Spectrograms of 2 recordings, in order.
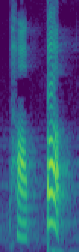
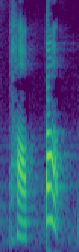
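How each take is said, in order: First: The stress falls on the second word. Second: The same.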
